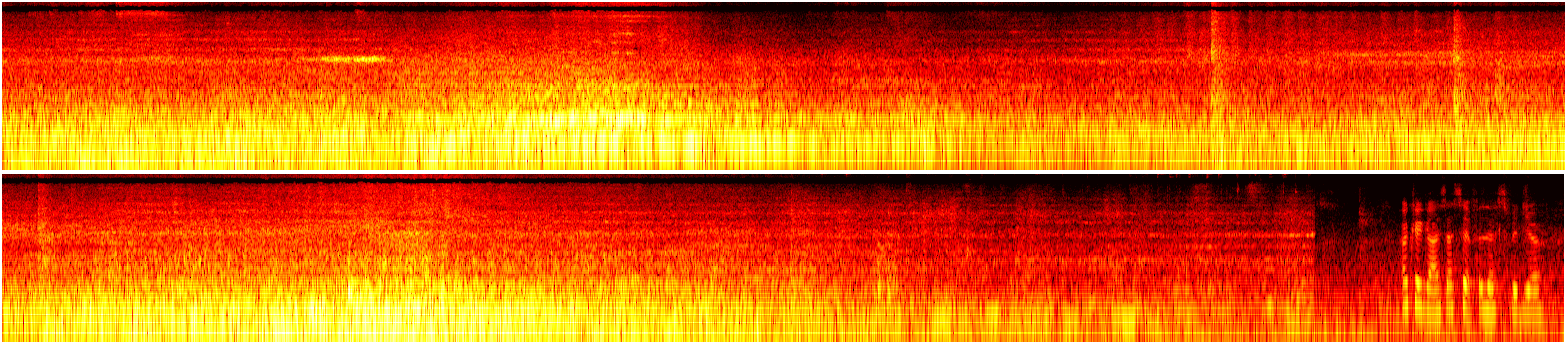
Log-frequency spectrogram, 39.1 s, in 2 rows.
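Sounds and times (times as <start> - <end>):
freight train wheels rumbling: 0.0 - 36.7.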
